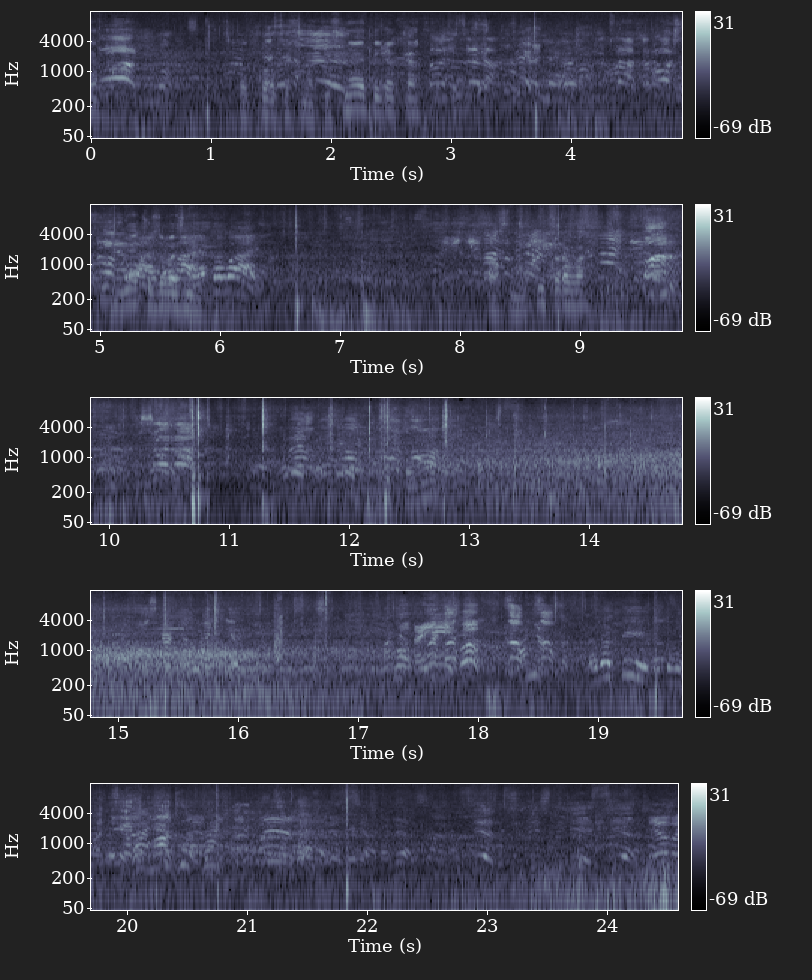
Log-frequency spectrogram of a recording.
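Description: Men shout and call to each other across an open field outdoors.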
